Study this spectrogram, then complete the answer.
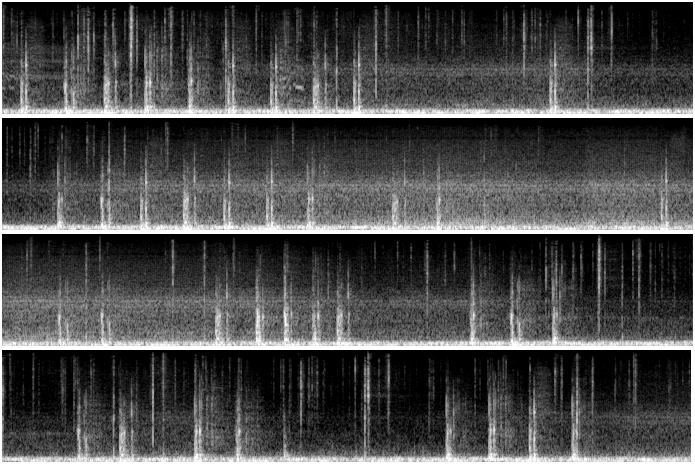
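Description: Footsteps thud on a wooden floor at a walking pace.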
